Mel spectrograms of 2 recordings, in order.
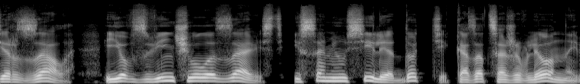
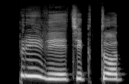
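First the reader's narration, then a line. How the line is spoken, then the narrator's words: Cheerful mocking reply. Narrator (Russian): ответила Дотти весело и насмешливо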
